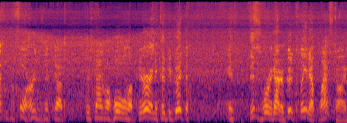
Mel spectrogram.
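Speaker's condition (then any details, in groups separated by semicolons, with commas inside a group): No condition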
